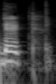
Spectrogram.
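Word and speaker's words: debt: या अब आ जाओ उसका वो कर्ज में है तो इन अ डेप्ट नहीं होगा इन डेप्ट बी साइलेंट होता है इन डेप्ट द हाउस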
